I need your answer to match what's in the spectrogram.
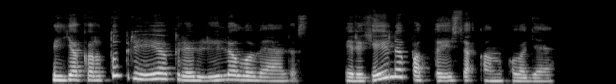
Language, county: Lithuanian, Vilnius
